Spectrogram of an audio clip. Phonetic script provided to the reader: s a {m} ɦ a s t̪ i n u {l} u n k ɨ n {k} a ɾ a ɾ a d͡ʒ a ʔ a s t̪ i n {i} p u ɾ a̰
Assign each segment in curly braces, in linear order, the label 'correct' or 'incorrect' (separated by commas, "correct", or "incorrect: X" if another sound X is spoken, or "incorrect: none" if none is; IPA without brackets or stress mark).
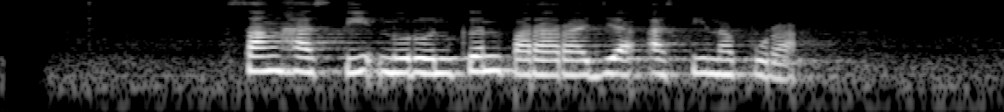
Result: incorrect: ŋ, incorrect: ɾ, incorrect: p, incorrect: a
